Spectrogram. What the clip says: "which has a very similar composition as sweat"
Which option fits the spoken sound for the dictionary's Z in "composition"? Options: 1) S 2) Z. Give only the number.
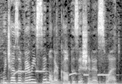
2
